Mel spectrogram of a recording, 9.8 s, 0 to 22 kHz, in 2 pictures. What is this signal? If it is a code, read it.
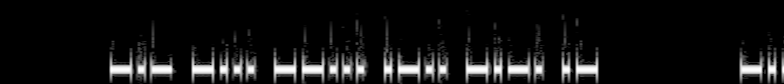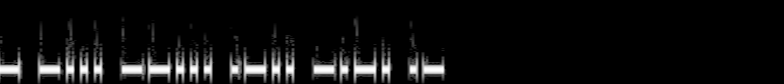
Morse code, heard as a keyed tone, about 28 wpm, 700 Hz. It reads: KB7LCA KB7LCA
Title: USA Call Signs - 6 Characters - Repeated 2x - 28wpm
